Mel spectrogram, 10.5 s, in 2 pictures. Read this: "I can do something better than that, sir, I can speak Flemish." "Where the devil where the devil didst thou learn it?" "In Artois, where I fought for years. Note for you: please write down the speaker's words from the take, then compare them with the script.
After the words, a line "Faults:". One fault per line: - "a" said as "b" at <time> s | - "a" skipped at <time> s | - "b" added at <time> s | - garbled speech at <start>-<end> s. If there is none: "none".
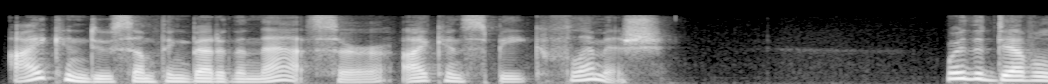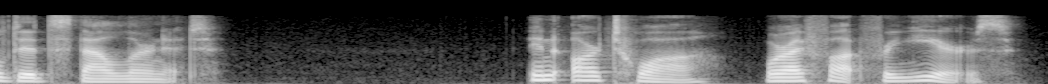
"I can do something better than that, sir, I can speak Flemish." "Where the devil didst thou learn it?" "In Artois, where I fought for years.
Faults:
- "where the devil" skipped at 5.3 s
